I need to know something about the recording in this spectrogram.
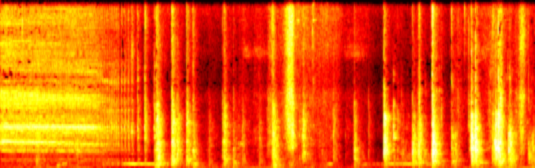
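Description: Plastic honey gate on a stainless-steel honey extractor being handled and opened by hand. From about two seconds in there are irregular clicks and knocks, over a steady low hum.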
